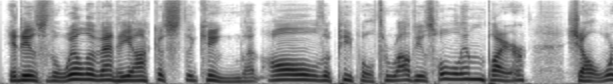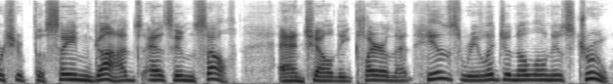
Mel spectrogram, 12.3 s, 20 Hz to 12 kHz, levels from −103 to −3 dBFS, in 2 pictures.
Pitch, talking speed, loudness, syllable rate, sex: 180 Hz, 155 wpm, -19 LUFS, 4.3 syllables/s, male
